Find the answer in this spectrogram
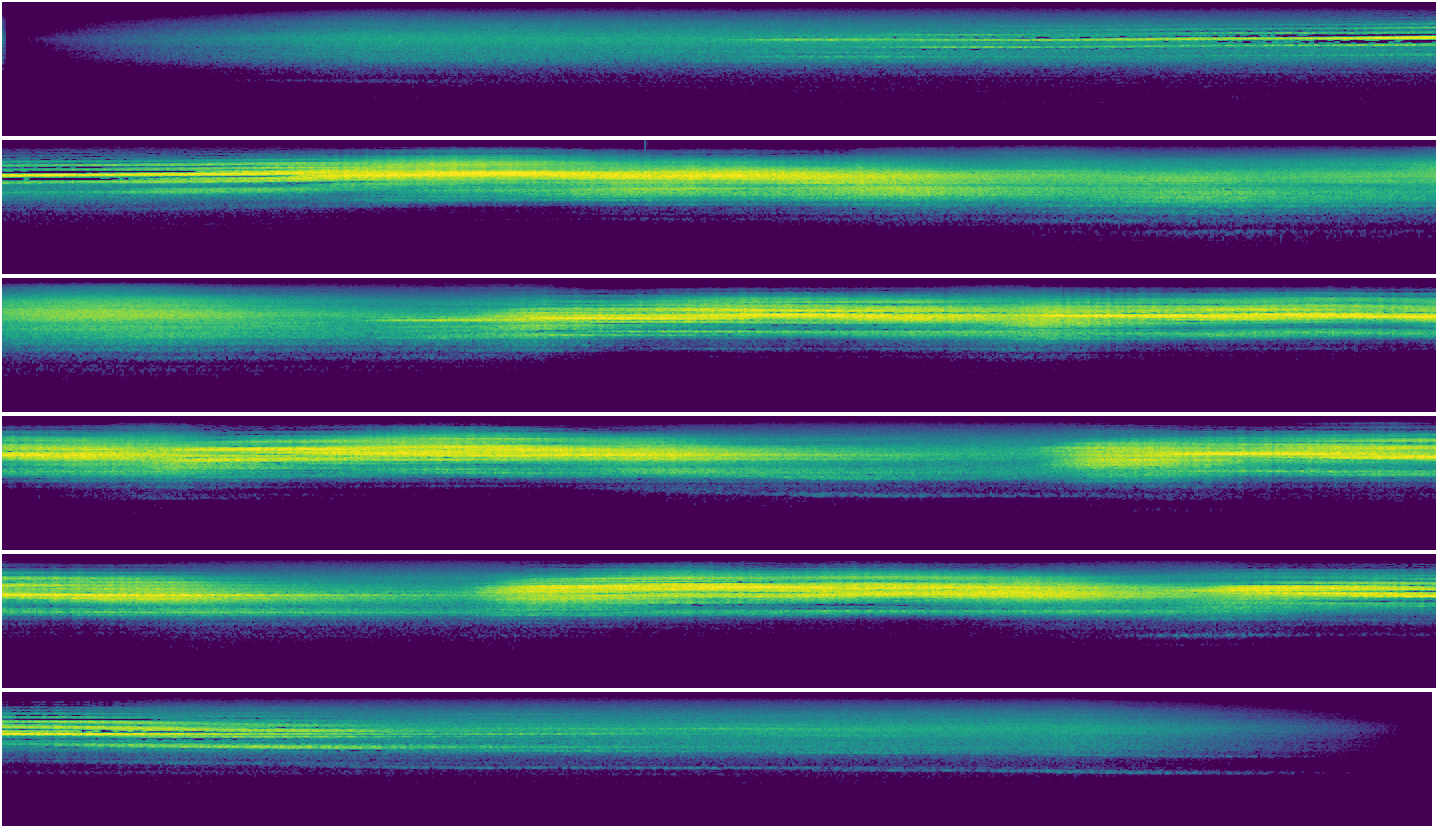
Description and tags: Here's something different. With my InterSound Dimensional Recorder, I caught the sound of some poor tortured soul in Purgatory. This thing is way cool, as all it needs are coordinates to the exact spot in the hereafter you want to pick up sound in. I feel for this guy, I really do...
(Actually mastered in FL Studio via Pauls Sound Stretch - I took the actual fighting part. I wish you didn't have to write this, as it ruins the mystique I was going for...)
